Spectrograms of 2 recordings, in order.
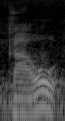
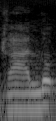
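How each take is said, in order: First: The word has no L sound in the middle. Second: The word has an L sound in the middle. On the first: This is how Cebu speakers say it. "they don't pronounce the letter L" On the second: This is the standard form. "instead of saying kalo"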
